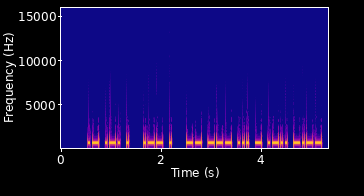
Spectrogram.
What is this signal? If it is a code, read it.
Morse code, heard as a keyed tone, about 28 wpm, 700 Hz. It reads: ARE WE MOSTLY
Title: Sentences from Top 1300 Words 28wpm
